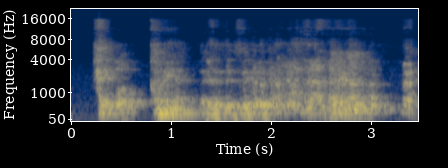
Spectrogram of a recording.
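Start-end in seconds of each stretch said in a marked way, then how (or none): 0.3-1.3 loud, harsh, angry, demanding shout. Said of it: "Samrambhi means angry devotee".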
